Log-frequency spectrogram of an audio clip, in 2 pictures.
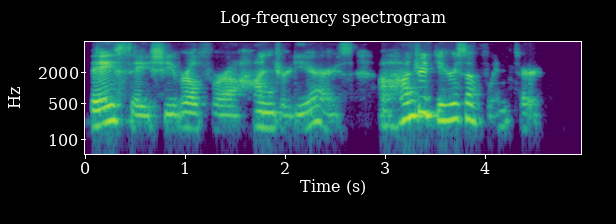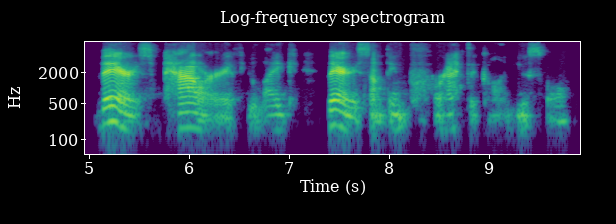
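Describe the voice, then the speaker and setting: A woman's voice: fairly low pitch, lively intonation, unhurried, slightly rough, highs cut off, exaggerated voice. A woman voicing a bitter male dwarf rebel in a storybook reading, scornful, snappish and argumentative. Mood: cold, scornful.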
